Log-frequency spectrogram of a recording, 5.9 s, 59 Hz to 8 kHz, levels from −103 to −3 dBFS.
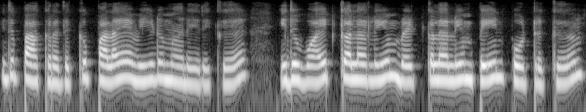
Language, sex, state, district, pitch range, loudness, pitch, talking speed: Tamil, female, Tamil Nadu, Nilgiris, 225-255 Hz, -17 LUFS, 240 Hz, 135 wpm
